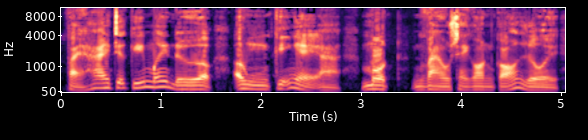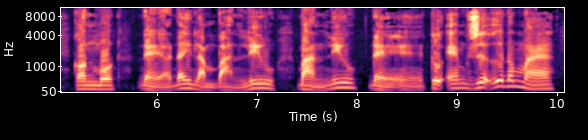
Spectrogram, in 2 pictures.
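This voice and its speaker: A man's voice: lowish voice, lively intonation, unhurried, hardly any pauses, dark tone, no room sound, clean studio sound. A man voicing a sly, mocking male military advisor who taunts and wheedles his captive. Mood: wheedling.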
